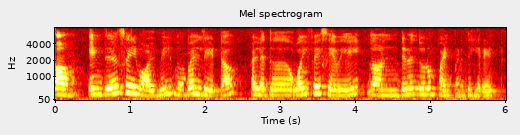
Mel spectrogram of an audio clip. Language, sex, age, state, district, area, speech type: Tamil, female, 18-30, Tamil Nadu, Namakkal, rural, spontaneous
